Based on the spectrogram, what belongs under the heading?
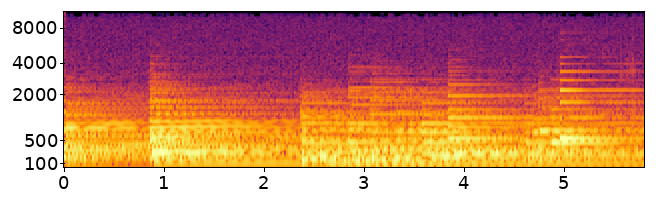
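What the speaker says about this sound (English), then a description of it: "and then you also have a closed voice chords that may sound something like this." Closed-voiced 2-5-1 gospel and pop chord progression, three sustained keyboard chords struck in turn, each ringing out full and close with no talk.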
